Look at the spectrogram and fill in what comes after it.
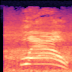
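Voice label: "waow", spoken word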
